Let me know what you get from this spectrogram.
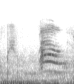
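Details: Street cat Pom pom asking for food with a single clear, drawn-out meow that starts high and slides gently down, preceded by a faint brief sound; low room rumble underneath.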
